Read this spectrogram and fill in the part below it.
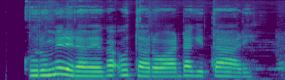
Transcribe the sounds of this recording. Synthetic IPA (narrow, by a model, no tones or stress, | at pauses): kuɾumeɾeɾawɛɣaʔotaɾɔwadaɣitaɾi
